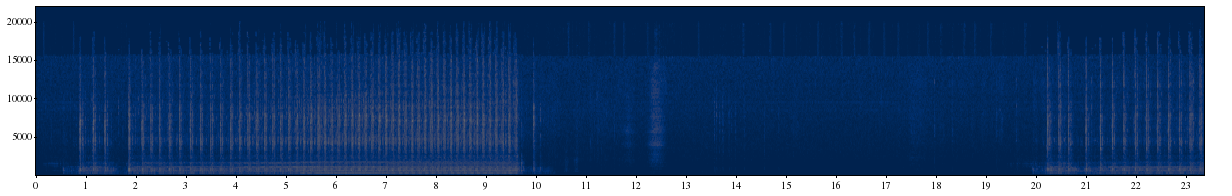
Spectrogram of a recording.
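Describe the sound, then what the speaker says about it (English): A sewing machine stitching a quilt seam, running fast and steady for several seconds close by, falling quiet for a stretch, then starting up again at the same steady pace. "I'm just going to sew down this line right here."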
